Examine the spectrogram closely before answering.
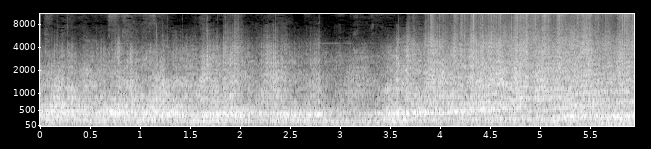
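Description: Aircraft engine noise that holds steady, dips briefly about three seconds in, then rises again.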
